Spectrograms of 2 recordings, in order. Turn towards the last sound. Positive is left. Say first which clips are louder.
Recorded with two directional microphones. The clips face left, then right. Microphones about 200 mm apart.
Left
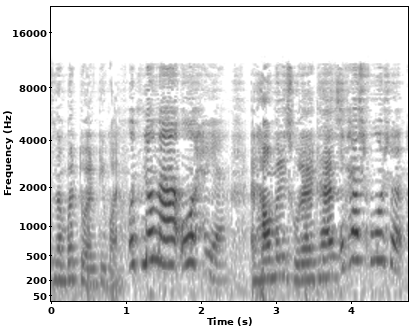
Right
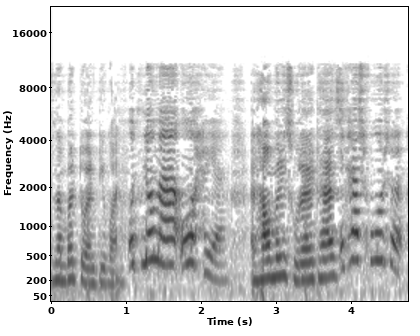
# right 3 dB
turn(degrees=-20)  # may be behind; listen again after turning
